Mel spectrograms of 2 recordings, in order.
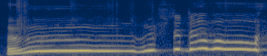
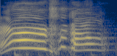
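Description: First: It is said a little louder. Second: It is said very loudly.

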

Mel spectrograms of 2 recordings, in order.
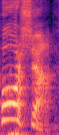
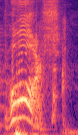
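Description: First: The word is said with two syllables. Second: The word is said with one syllable. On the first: The speaker calls it wrong. "not a Porsche. ... it's a longer word" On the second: The speaker calls it right. "It's a Porsche"

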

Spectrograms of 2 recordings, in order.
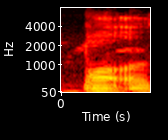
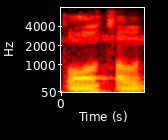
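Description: First: The middle t is a glottal stop. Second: The middle t is a clear t sound.

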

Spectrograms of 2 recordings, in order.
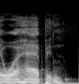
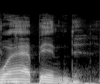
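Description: First: The final -ed sound is dropped. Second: The final -ed sound is pronounced. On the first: The speaker calls it wrong. "No ed" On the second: The speaker calls it right. "What happened is the fucking word, bro. Please say that right"

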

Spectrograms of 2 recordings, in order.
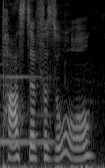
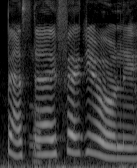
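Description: First: It is said in clipped Italian-American style. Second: It is said in full Italian style, with oomph. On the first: "Americanized Italian version from like the Italians in America" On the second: "if you were saying it in Italian"

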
